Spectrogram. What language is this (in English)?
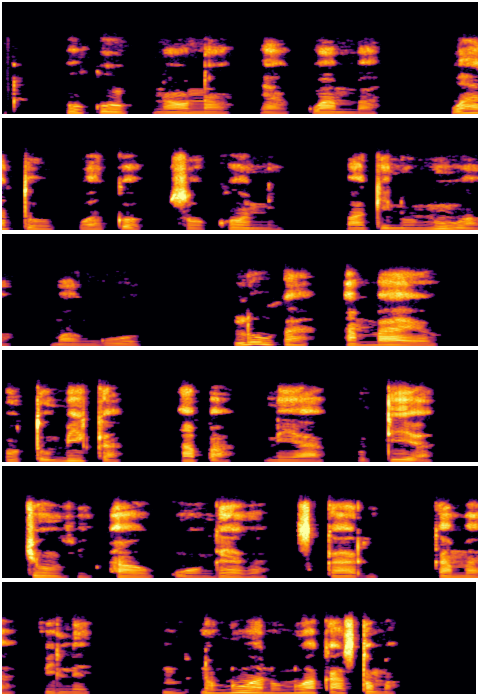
Swahili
